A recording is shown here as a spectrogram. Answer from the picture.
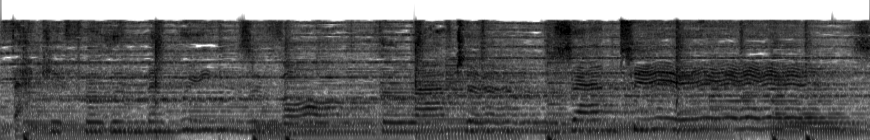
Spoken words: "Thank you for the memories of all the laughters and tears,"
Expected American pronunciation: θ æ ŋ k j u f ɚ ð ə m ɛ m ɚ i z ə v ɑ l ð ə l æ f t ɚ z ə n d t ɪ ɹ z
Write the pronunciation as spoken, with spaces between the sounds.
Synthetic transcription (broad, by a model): θ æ ŋ k j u f ɚ ð ə m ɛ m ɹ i z ə v ɑ l ð ə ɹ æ p t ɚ z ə n t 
